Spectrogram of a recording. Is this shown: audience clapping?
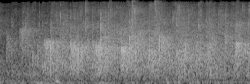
yes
